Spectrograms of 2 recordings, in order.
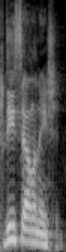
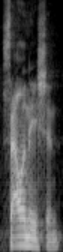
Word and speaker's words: desalination: So I think like the salination, how do you pronounce that word? Desalination. Desalination. Desalination, yes.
